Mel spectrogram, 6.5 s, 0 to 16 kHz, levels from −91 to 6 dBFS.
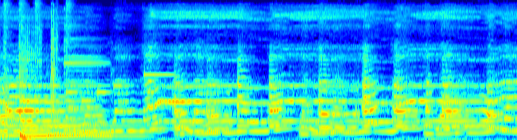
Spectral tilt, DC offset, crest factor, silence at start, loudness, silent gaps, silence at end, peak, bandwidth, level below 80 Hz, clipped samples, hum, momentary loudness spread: -5 dB/octave; under 0.1%; 16 dB; 0 s; -28 LUFS; none; 0 s; -12 dBFS; 16 kHz; -44 dBFS; under 0.1%; none; 8 LU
